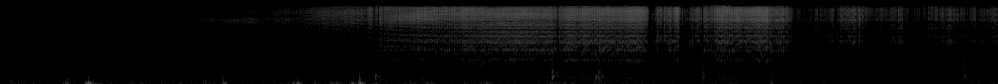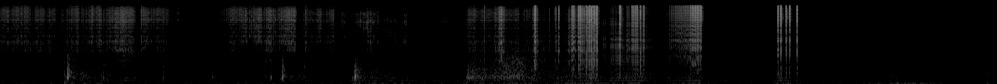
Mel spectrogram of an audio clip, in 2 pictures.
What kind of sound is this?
Bug Zapper Long moth electrocution
A bug zapper recording of a big moth getting fried. It was recorded on July 4 so you can hear the fire crackers in the background a little bit.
